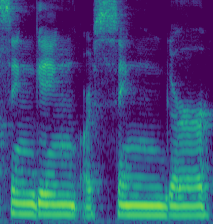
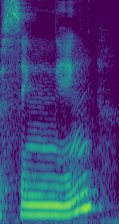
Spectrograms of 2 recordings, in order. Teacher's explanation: I have to lift up to that NG sound and come back out without my tongue dropping rapidly to make the g sound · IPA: /ŋ/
